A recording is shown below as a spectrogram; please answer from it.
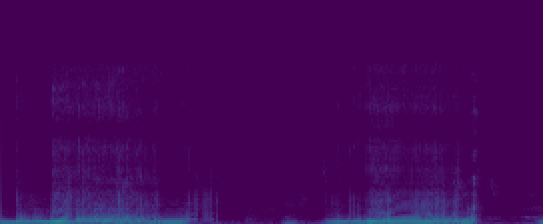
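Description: A baby blowing raspberries: two voiced lip buzzes on a steady pitch, each about a second long, the second starting near the middle.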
